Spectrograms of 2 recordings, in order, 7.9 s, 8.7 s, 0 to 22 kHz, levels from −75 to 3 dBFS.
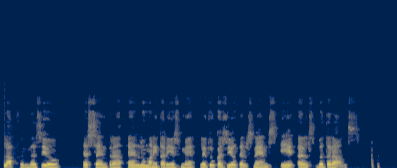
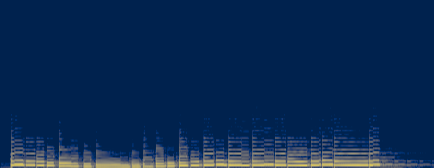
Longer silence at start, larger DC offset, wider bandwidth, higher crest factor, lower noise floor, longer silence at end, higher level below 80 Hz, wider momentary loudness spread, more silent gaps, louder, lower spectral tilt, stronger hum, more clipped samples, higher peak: second, 0.05 s vs 0.2 s; neither; first, 9.4 kHz vs 4.2 kHz; about the same, 14 dB vs 14 dB; second, -40 dBFS vs -51 dBFS; second, 0.4 s vs 0.75 s; about the same, -60 dBFS vs -60 dBFS; first, 7 LU vs 4 LU; neither; about the same, -16 LUFS vs -17 LUFS; second, -6.5 dB/octave vs -9 dB/octave; neither; neither; about the same, -2 dBFS vs -2 dBFS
